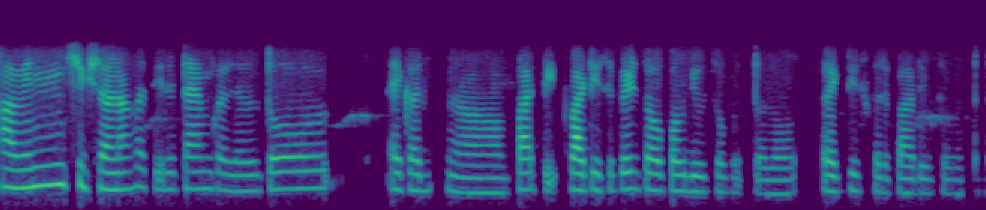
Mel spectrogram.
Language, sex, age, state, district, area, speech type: Goan Konkani, female, 18-30, Goa, Ponda, rural, conversation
